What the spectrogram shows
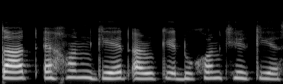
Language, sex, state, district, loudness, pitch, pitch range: Assamese, female, Assam, Kamrup Metropolitan, -20 LUFS, 280 Hz, 265-295 Hz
